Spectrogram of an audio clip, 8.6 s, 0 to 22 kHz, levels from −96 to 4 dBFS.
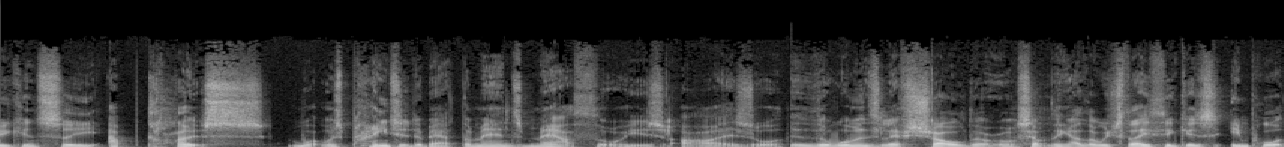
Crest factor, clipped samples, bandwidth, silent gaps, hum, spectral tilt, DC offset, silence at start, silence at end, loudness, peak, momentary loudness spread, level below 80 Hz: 20 dB; under 0.1%; 16 kHz; none; none; -4.5 dB/octave; under 0.1%; 0 s; 0 s; -22 LUFS; 0 dBFS; 9 LU; -46 dBFS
